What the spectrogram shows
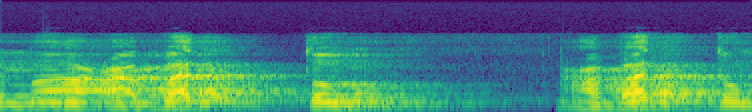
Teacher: دال ساکن کے بعد تا آنے کی وجہ سے ادغام ہوا ہے، اگر یہ تا نہ ہوتا تو دال ساکن پہ قلقلہ ہوتا. · یہ دال اور تا ان کی جنس ایک ہے لیکن حروف جدا جدا ہیں، اس لیے اس ادغام کو کہیں گے ادغام متجانسین. تو اب با کو تا سے ملا دیں گے، دال نہیں پڑھیں گے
